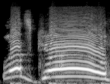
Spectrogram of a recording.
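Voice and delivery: very high, loud, ecstatic screams; overjoyed high-pitched yelling at a goal reached; real celebratory shouting. Real, not acted. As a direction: shout it out, thrilled, stretching the big words. Celebrates hitting the stream goal.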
